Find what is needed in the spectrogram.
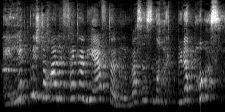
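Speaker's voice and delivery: loud, high, put-on yell; exasperated outburst. Real, not acted. Shouting at the cat who keeps interrupting, high exasperated yell. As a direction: blow up at the interruption in a mock voice.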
